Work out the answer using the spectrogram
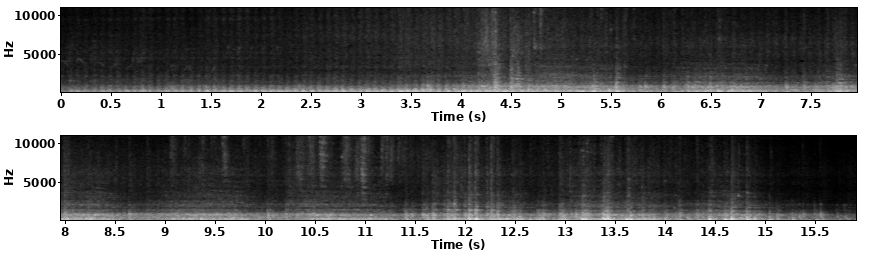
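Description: Passenger train carriages rolling past close by: a steady rumble with irregular knocks of the wheels over the rail joints, the loudest run of knocks near the end before it fades out.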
